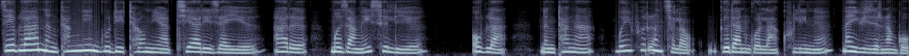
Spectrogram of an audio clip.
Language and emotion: Bodo, neutral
